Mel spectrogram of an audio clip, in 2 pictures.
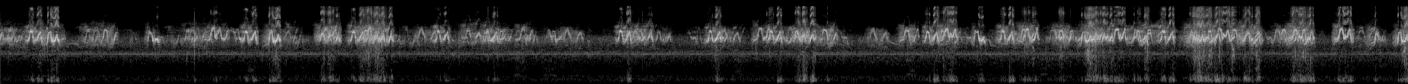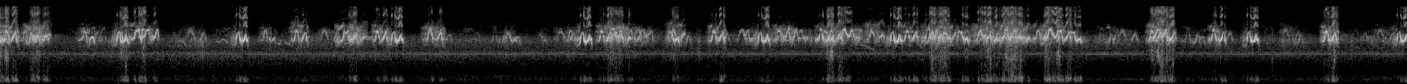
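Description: Osprey chicks calling from the nest: a continuous run of high, sharp chirps and whistles that come in quick bunches with short gaps.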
